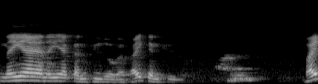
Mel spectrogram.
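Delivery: a hint of a whiny confused kid; mock confused student. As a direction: play a lost, deflated student trailing off. Teacher mimics confused student.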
